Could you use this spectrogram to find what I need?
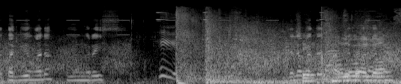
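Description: A rifle fires a single sharp, loud shot.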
